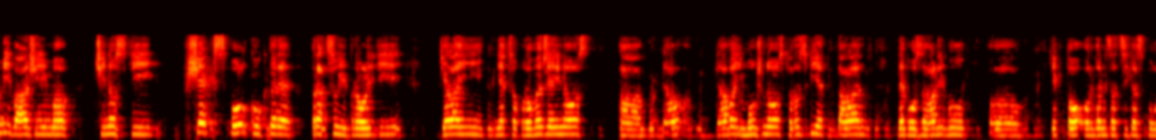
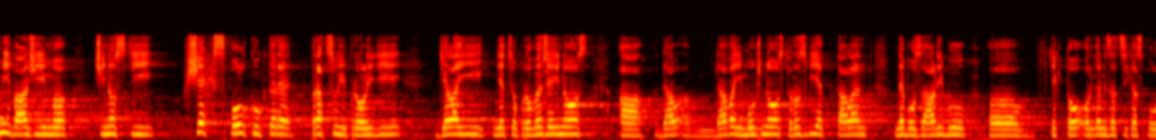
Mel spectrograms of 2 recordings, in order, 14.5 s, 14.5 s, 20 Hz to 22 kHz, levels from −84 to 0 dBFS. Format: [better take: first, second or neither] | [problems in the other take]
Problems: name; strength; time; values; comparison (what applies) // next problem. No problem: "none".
second | noise reduction (neural mask model DeepFilterNet 3)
